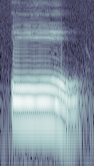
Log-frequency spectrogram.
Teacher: It is a longer counterpart of short O. This sound is articulated in the same manner as O, but with a longer duration. It includes a slight glide towards O, which gives it a round and dynamic quality.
